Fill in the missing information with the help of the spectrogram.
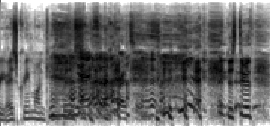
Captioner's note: all laughing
